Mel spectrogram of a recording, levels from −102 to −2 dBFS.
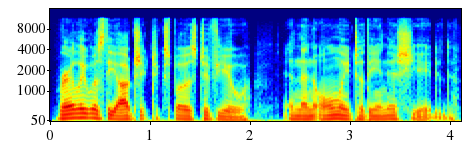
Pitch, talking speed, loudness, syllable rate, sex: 105 Hz, 190 wpm, -18 LUFS, 6.1 syllables/s, male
